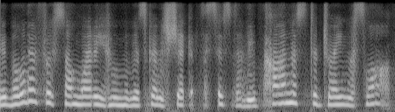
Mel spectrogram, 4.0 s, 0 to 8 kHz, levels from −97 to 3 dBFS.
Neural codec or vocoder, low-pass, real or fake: codec, 16 kHz, 0.5 kbps, FreqCodec, smaller model; 7.2 kHz; fake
